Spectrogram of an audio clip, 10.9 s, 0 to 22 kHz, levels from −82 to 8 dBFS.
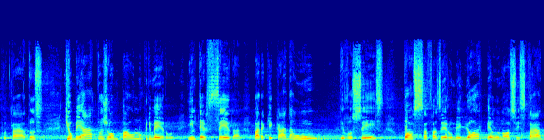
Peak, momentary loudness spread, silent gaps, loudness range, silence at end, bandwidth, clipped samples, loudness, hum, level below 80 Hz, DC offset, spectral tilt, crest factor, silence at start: -10 dBFS; 11 LU; none; 2 LU; 0 s; 16 kHz; under 0.1%; -26 LUFS; none; -72 dBFS; under 0.1%; -2.5 dB/octave; 16 dB; 0 s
